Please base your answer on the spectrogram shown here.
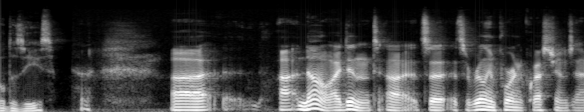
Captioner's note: chuckles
